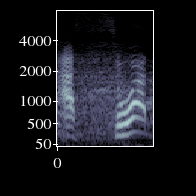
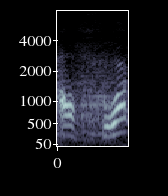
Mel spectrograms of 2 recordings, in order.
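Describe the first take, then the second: First: The s sound is plain and light. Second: The s sound is emphatic and heavy. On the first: "Hajar aswat dengan aswat beda dong. Kalau sin hitam" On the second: The word means voices or sounds. "Kalau sot itu artinya suara"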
